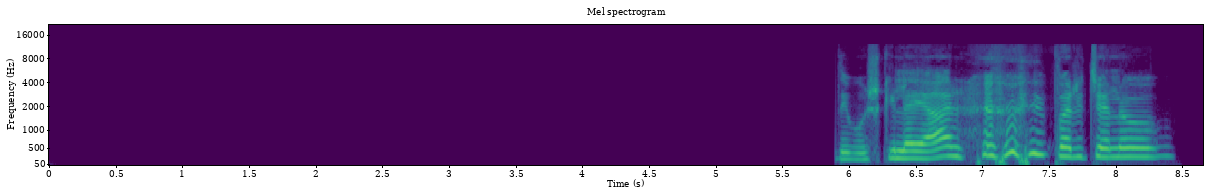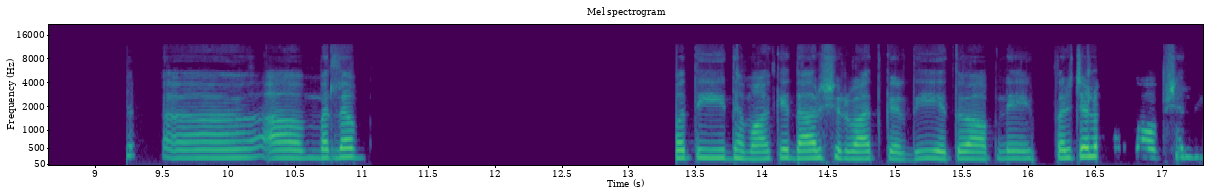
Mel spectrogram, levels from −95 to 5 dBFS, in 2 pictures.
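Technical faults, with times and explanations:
5.44–5.90 s, 8.77–9.24 s and 12.93–13.36 s, clipped start after a pause: each time, speech resumes abruptly out of silence with its opening sounds missing, roughly 430 to 470 ms lost. The output device drops into a sleep state during silence, and on new signal it needs that time to wake and lock before it passes audio, so the onset is swallowed. It happens after the 5.44 s opening silence and after pauses of only 0.35 s and 1.93 s.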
